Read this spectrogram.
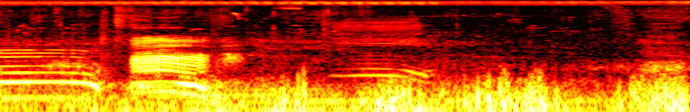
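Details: Walking cows on a hillside let out three moos in quick succession: a low drawn call, a louder higher one, then a fainter falling moo, followed by trampling footsteps and rustle.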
